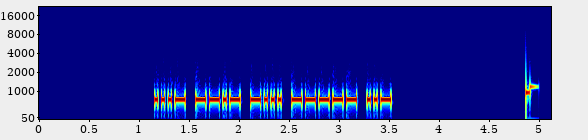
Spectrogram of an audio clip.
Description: Morse code, heard as a keyed tone, about 36 wpm, 700 Hz. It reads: VQB0U
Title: Code Groups - 5 Letter:Numbers - 35wpm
